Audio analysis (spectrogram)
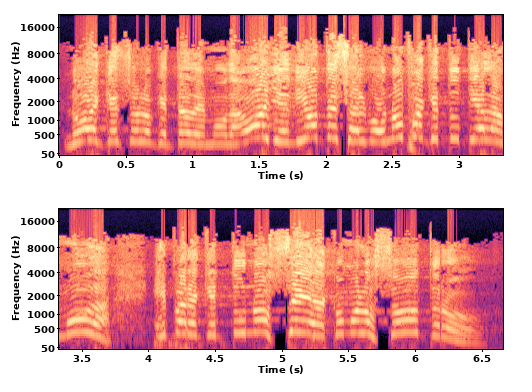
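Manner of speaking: loud, high pulpit exhortation; forceful preaching. Real, not acted. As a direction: drive it home to the congregation.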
